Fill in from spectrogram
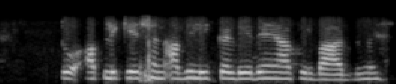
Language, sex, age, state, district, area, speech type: Hindi, female, 18-30, Madhya Pradesh, Jabalpur, urban, conversation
